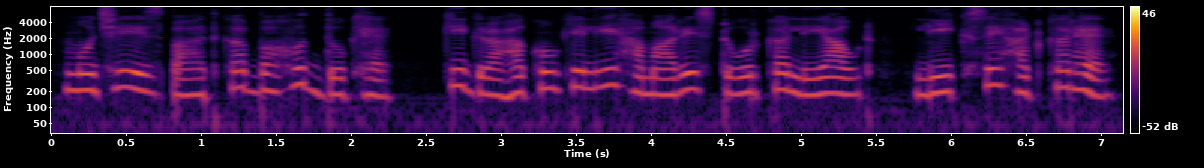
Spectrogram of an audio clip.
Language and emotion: Hindi, sad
